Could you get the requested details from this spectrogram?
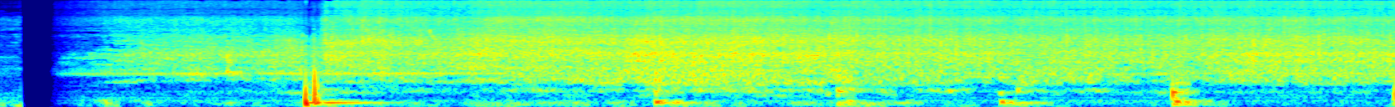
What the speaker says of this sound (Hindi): भून लेंगे थोड़ा सा थोड़ा सा नहीं यानी कि अच्छी तरह से भून लेंगे इसका कलर भी आ जाएगा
